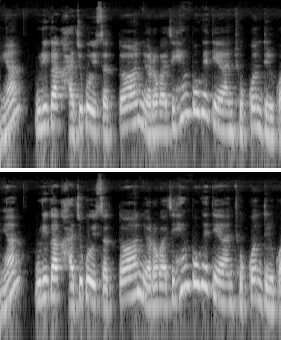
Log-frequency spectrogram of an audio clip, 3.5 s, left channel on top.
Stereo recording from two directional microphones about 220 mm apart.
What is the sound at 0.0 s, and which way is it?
Speech, 35° right (ahead or behind).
